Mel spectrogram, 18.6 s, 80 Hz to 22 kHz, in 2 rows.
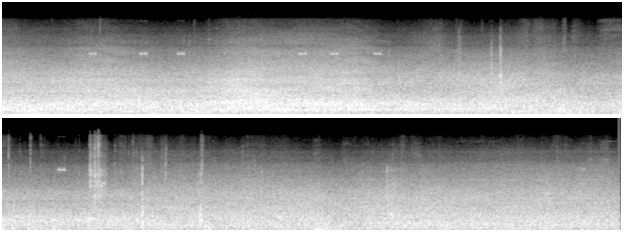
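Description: City street traffic noise, swelling as a vehicle passes a few seconds in. About halfway through, a Canon ELAN 7 film SLR's shutter fires once with a sharp click.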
